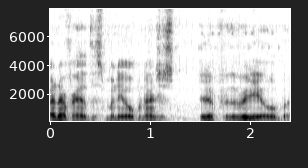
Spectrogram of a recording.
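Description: Through noticeable background noise, a man with a very deep, low pitch speaks very fast. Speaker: tech youtuber. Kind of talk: casual tutorial. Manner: casual, with filler words.

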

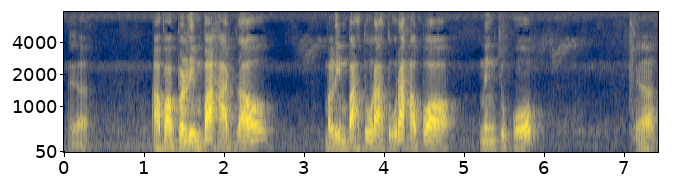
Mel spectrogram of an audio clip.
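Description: Pausing long and often, a man with a fairly high pitch speaks at a very slow pace. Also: fairly even intonation. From Java, Indonesia. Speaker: religious teacher. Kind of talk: lecture. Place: home room. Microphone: phone near.

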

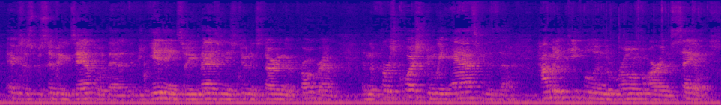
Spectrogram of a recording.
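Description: The speech comes at a fairly quick pace. Strong room echo and noticeable background noise fill the recording. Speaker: panelist. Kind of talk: panel discussion. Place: meeting room. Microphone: camera far.

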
